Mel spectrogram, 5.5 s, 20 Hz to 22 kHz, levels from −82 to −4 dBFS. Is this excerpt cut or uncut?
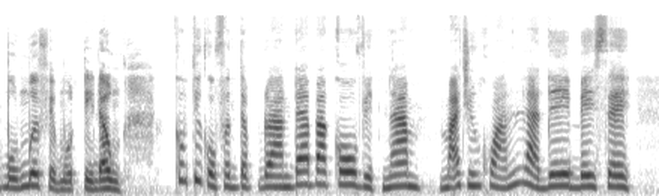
cut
